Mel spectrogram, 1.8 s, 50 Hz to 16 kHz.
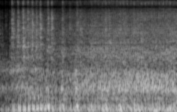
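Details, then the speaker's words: Generac GP 3250 generator after repair (new carb, gaskets, OHV gasket, fuel line, fuel shut-off valve, fuel system and tank cleaned, oil flushed three times), choke off; fires right up into a smooth quiet hum behind a big muffler, no smoke, normal idle. "good good to go be good for that sounds good nice and quiet okay this one's actually pretty pretty quiet"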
